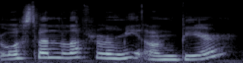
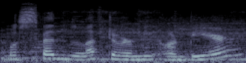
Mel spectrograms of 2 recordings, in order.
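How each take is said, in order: First: It is read in a Valley Girl accent. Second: It is read in the speaker's ordinary voice. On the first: The speaker calls it right. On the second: The speaker calls it wrong.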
